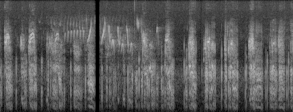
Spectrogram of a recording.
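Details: Black stork nest with chicks breathing hard on a hot day in Karula National Park, Estonia, as the mother brings grass and water: harsh, wheezy rasping notes, over two per second, in rough uneven bursts with a brief pause.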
